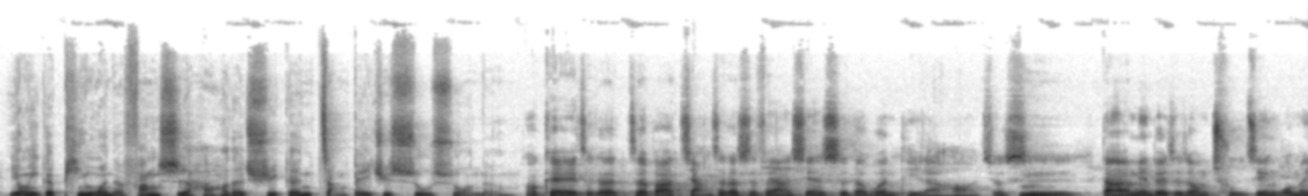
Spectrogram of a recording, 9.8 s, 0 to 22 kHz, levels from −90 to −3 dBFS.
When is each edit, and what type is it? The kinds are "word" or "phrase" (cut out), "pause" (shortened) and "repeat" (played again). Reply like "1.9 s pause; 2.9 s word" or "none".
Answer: 3.9 s pause; 8.2 s pause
